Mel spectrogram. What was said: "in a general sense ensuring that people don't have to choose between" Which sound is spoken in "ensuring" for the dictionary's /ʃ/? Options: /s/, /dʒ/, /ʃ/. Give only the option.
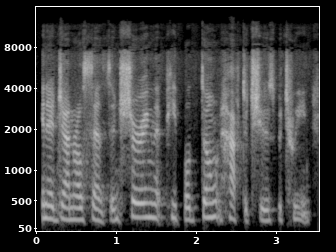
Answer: /ʃ/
